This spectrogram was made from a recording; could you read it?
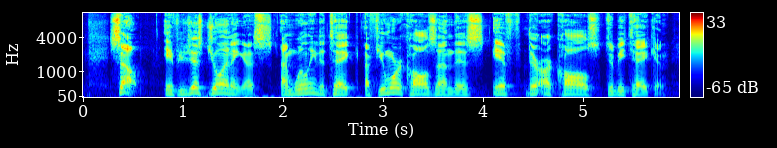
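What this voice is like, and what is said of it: Hoarse, raspy sandpaper voice. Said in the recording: “sorry about my voice... My voice is a mess from a massive staph infection of my sinuses... I sound like sandpaper”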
